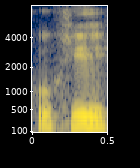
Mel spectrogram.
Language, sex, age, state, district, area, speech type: Assamese, female, 45-60, Assam, Biswanath, rural, read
